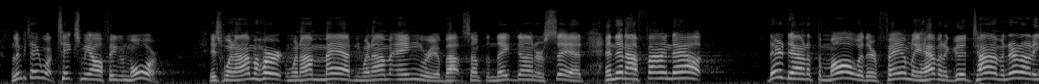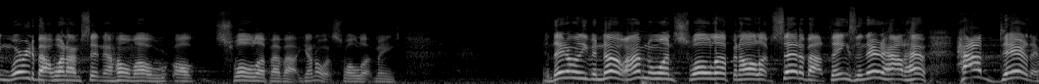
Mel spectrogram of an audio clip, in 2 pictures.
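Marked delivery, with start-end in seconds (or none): 0.1-13.4 louder, higher preaching build; fiery preaching. Acted. Pastor to his congregation about grudges, fiery preaching. 15.8-20.8 loud, high, indignant preaching; preaching at full force. Acted. Pastor to his congregation, mock outrage at full preaching force.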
